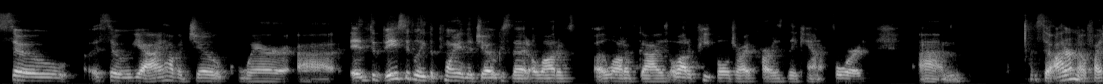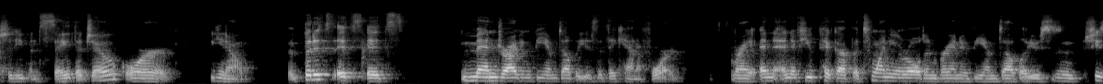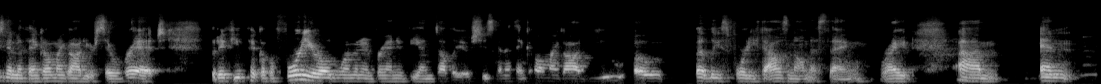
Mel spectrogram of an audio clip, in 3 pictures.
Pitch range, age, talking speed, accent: 145-200 Hz, 30-49, 210 wpm, American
